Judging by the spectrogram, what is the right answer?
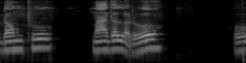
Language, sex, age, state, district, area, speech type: Nepali, male, 18-30, West Bengal, Kalimpong, rural, spontaneous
